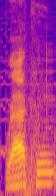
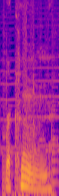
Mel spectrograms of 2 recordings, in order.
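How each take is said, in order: First: The stress is on the first syllable. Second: The stress is on the second syllable. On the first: "the emphasis on the rack" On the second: "or the coon"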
